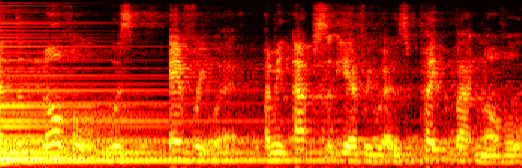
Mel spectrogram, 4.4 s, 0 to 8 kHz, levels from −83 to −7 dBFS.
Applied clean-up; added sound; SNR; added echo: none; Acoustic guitar / Strum; 1 dB; reverberation time 2.7 s.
